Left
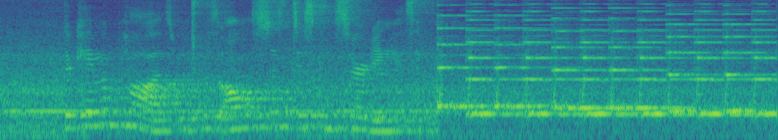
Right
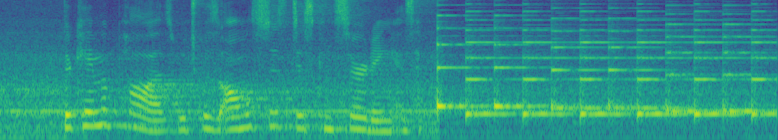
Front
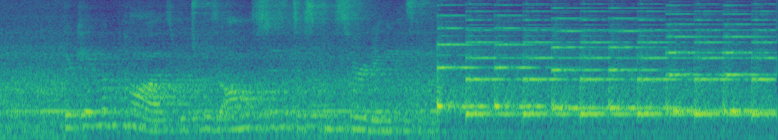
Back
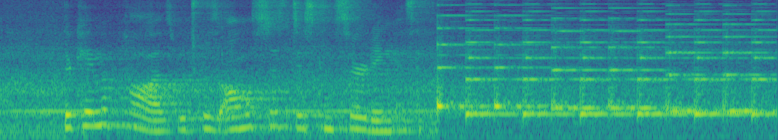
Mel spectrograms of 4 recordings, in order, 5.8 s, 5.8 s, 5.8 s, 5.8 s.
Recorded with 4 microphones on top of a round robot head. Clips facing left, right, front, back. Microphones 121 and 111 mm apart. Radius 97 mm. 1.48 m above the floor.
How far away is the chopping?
I don't hear chopping.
